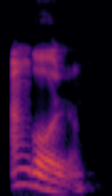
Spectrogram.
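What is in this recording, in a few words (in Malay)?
"anggul", Malay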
